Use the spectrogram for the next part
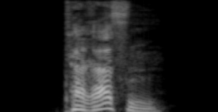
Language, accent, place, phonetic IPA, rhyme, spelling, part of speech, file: German, Germany, Berlin, [tɛˈʁasn̩], -asn̩, Terrassen, noun, De-Terrassen.ogg
- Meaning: plural of Terrasse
